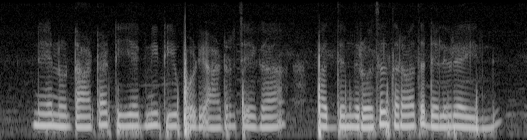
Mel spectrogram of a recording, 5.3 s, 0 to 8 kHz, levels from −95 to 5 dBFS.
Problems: none marked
